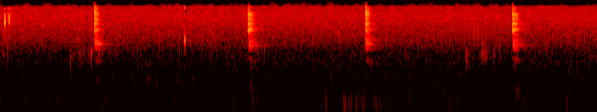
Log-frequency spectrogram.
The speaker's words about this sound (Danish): Jeg kan høre uret tikke, så stille er der.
